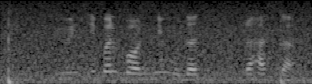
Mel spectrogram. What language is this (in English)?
Marathi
